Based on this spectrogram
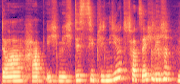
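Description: Very slow speech with lively intonation and audible room echo. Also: woman. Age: 40s. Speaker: hospital admissions clerk, former nurse. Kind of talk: interview.

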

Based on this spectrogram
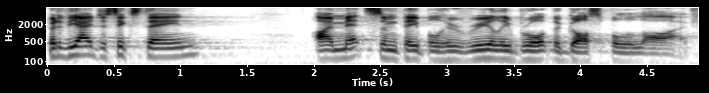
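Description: Speaking at a moderate pace, a man with an Australian accent uses a medium pitch and ordinary pitch variation. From rural Australia (New South Wales). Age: 20s. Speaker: preacher. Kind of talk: sermon.

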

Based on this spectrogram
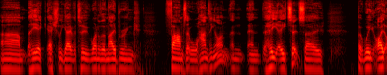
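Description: On a very clean recording with a silent background, a man with an Australian accent talks at a fairly quick pace and medium pitch in a monotone, flat intonation. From Melbourne, Australia. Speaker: taxidermist and hunter. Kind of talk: casual interview chat. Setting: indoors, recorded in person.

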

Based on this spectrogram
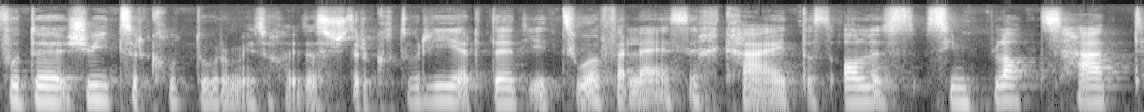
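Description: Background noise is noticeable as a woman talks. She keeps a moderate pace with hardly any pauses. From Canton Aargau, Switzerland, Portuguese family. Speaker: podcast co-host. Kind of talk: casual chat. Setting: home kitchen.

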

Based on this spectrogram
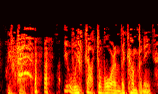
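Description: In a quiet, gravelly put-on character voice, a man speaks at a very slow pace and a medium pitch. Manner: very quiet, hushed.

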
